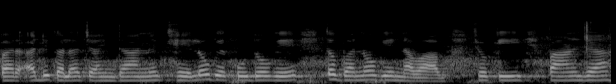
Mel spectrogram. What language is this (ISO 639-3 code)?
snd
